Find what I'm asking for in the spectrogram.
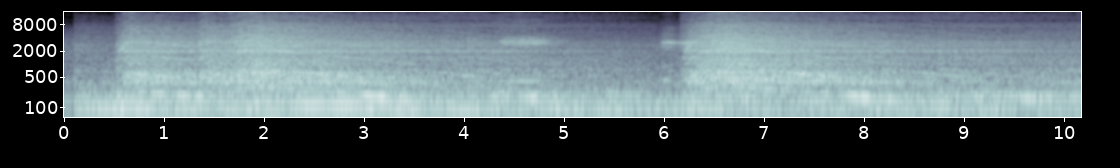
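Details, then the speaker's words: Cut-off machine after greasing its noisy, grease-starved gearbox (gears not worn or rubbing): motor spins up twice to a smooth, even whir with no grinding or gear rattle; gearbox now quiet, free and healthy. "வந்துரும் சத்தத்துடைய வித்தியாசம் உங்களுக்கே தெரிஞ்சிருக்கும் ஃப்ரீயாவும் இருக்கு"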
